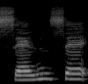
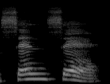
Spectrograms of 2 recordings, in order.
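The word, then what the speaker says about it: 先生: word in hiragana e although we spell this Sensei e we pronounce this one sensei not sensei okay but anyway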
